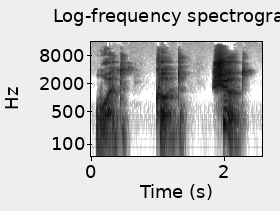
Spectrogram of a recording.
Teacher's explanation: As you can hear, the letter L is silent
